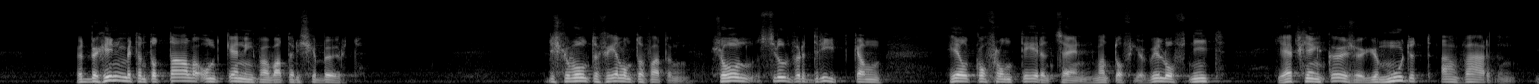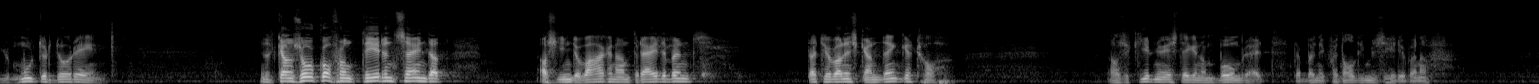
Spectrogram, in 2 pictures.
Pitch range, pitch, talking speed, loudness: 115-145 Hz, 135 Hz, 160 wpm, -25 LUFS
